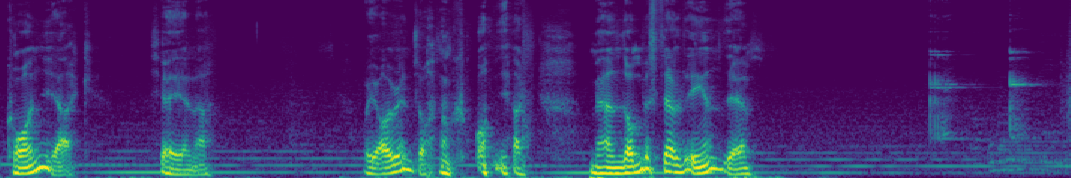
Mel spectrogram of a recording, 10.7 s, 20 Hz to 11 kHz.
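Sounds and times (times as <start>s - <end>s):
speech: 0.1s - 0.9s, 1.6s - 2.2s, 3.6s - 7.6s
drinking glasses clinking in a toast: 9.3s - 10.6s.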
